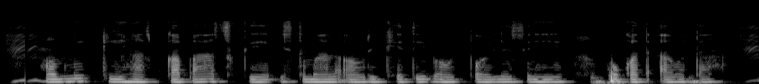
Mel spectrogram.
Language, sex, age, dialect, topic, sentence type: Bhojpuri, male, 18-24, Southern / Standard, agriculture, statement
